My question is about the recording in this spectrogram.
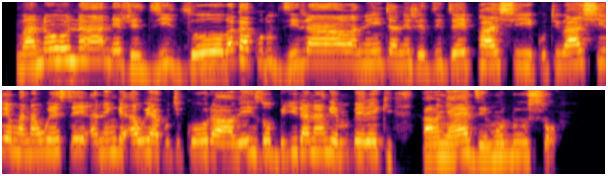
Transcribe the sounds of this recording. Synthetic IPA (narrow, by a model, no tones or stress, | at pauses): ʋano̞ːnane̞ʐe̞d͡zid͡zo̞ʋakakuɾud͡ziraʋano̞itane̞ʐe̞d͡zid͡zo̞epaʃikutiʋaʃiɾe̞mwanawe̞se̞ʔane̞ŋɡe̞ʔaujakutikoɾaʋe̞izo̞bʱuiɾanaŋɡe̞muɓe̞ɾe̞kipaɲajad͡ze̞muɗuːso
